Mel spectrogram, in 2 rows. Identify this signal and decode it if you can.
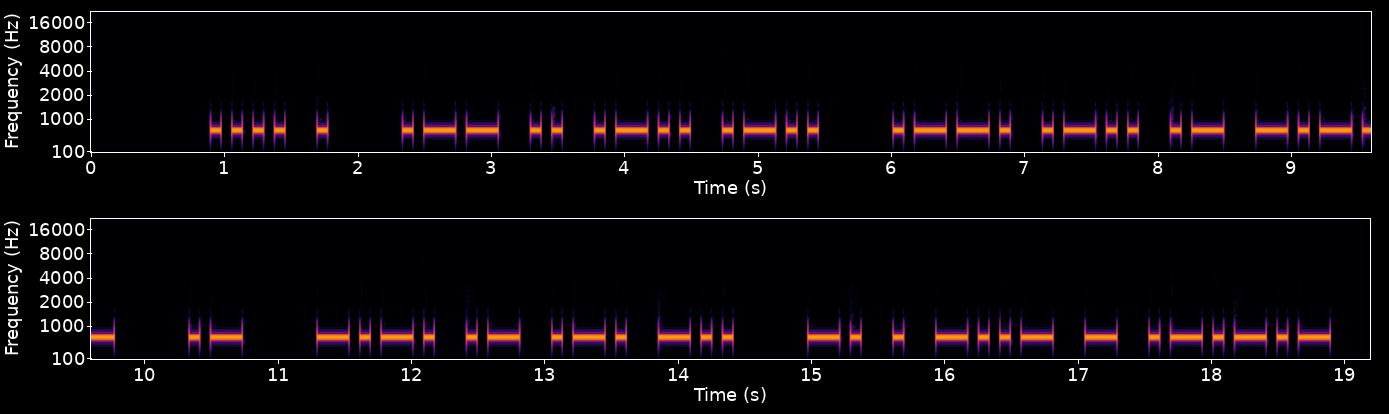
Morse code, heard as a keyed tone, about 15 wpm, 700 Hz. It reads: HE WILL PLAY A CARD NEXT.
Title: Sentences from Top 1000 Words - Review Part 4 - 15wpm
